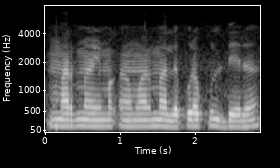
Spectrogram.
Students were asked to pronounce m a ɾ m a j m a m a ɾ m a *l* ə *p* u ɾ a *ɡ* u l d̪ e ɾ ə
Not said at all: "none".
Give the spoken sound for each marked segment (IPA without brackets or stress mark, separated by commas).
l, p, k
